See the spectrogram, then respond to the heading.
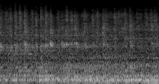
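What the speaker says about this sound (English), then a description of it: "That car's nice. Nice Chevy right there, you can hear it." A Chevrolet car engine idles with a steady low rumble, moderately close, with no voices.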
